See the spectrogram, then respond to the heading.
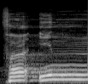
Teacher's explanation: mim sukun dibaca jelas tanpa mendengung namanya Idhar syafawi mim sukun mendengung hanya bertemu dengan dua huruf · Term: idhar safawi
